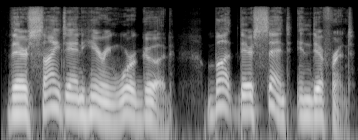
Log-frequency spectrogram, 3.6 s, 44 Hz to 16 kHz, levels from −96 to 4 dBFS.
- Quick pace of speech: No, average, 165 wpm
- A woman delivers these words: No, male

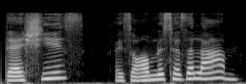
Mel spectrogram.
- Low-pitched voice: No, high, 235 Hz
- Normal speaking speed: Yes, average, 195 wpm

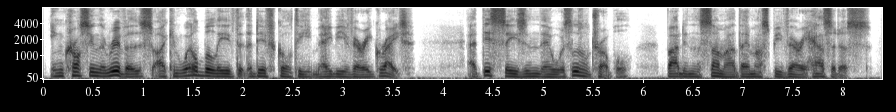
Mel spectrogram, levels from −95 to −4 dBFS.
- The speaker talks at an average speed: No, fast, 220 wpm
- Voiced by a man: Yes, male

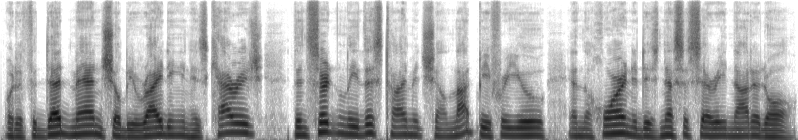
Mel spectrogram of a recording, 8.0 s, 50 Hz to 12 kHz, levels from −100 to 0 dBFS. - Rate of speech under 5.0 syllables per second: No, 5.2 syllables/s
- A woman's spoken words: No, male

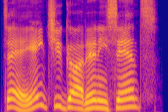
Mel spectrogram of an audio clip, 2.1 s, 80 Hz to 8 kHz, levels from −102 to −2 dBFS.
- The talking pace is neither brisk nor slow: Yes, average, 170 wpm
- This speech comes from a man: Yes, male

